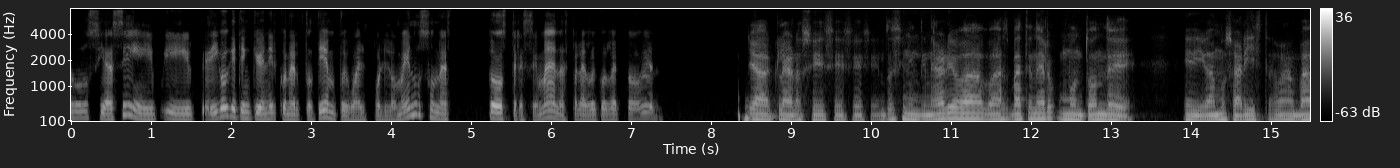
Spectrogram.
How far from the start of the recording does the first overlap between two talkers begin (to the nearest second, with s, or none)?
none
